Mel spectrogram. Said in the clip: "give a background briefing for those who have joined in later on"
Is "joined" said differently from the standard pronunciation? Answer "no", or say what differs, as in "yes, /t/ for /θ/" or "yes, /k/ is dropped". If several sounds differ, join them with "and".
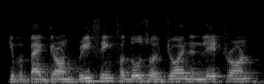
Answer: no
